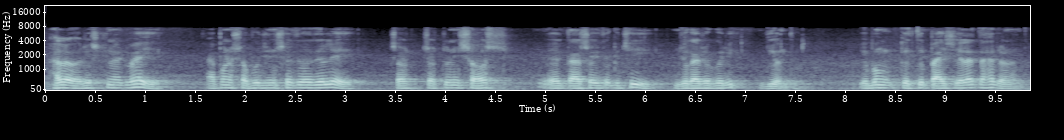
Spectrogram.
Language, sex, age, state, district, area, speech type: Odia, male, 60+, Odisha, Nayagarh, rural, spontaneous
